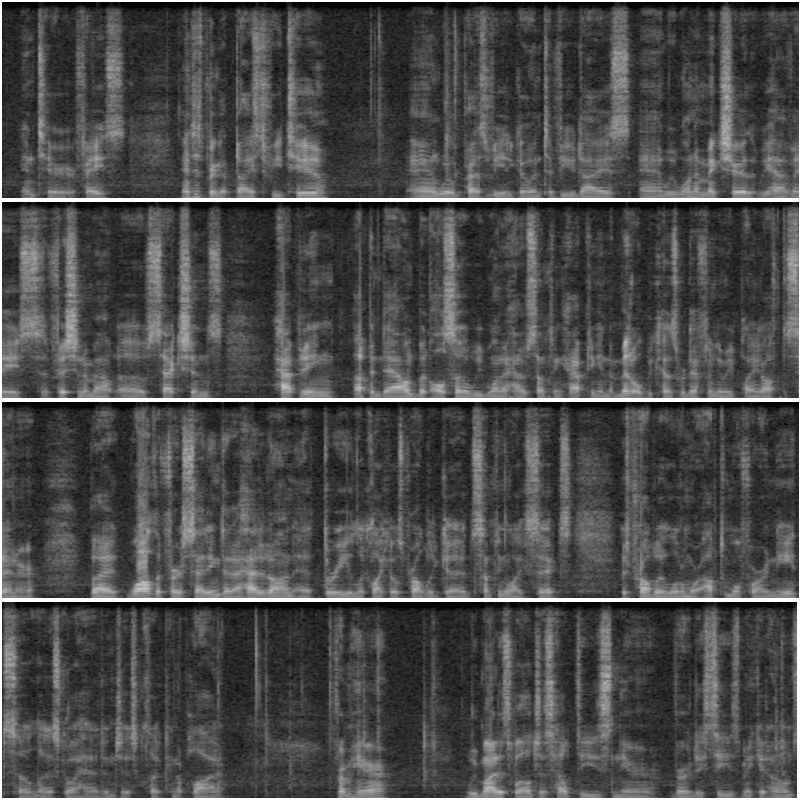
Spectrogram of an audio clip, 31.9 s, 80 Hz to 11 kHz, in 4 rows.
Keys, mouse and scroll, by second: 0.0-0.8 scroll down 1, 0.8 q, 1.6 click, 4.4 v, 4.9-6.0 scroll down 1, 6.0 scroll up 1, 6.3-6.7 scroll down 1, 7.2-9.0 scroll up 1, 16.1 scroll up 1, 24.4 click, 25.7 shift+middle click, 26.1-26.7 shift+scroll up 2, 26.9 shift+middle click, 27.5 alt+a, 28.1 1, 28.5 click, 29.1 shift+middle click, 29.4-31.3 shift+scroll up 1, 31.3-31.6 scroll up 1, 31.6 q.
